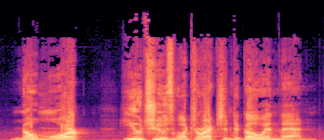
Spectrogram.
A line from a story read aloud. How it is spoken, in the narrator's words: Groen shouted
